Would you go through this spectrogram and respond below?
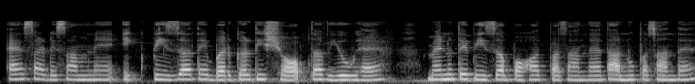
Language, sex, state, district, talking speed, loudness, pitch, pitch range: Punjabi, female, Punjab, Fazilka, 180 wpm, -18 LUFS, 220 Hz, 210-230 Hz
